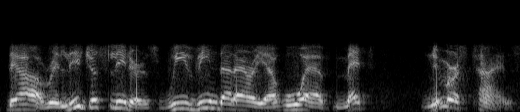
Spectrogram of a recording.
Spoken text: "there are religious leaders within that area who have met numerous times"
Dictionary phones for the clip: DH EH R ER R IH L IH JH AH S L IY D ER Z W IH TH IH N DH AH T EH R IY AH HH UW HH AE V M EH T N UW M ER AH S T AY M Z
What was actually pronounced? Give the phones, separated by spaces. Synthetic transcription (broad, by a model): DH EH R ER R IH L IH JH AH S L IY D ER Z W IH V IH N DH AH T EH R IY AH HH UW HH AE V M EH T N UW M ER AH S T AY M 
